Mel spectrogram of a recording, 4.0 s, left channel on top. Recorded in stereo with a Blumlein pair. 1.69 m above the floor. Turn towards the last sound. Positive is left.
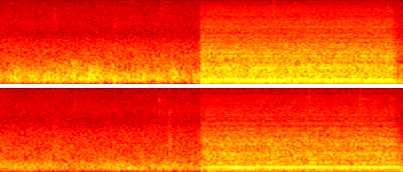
turn(degrees=60)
